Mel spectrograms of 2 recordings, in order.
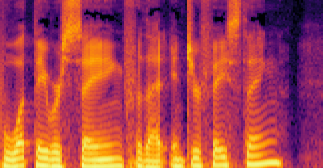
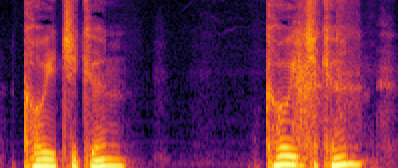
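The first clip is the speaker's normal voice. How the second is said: put-on creepy character voice. Recalling a character creeping around a sign to speak to Koichi, use a really creepy Rohan voice. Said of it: "Really creepy".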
